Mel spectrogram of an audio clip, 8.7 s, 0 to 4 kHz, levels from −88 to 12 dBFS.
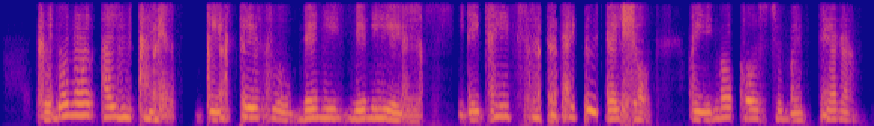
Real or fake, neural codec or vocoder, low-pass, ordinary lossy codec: fake; codec, 16 kHz, 0.5 kbps, FreqCodec, smaller model; 3.6 kHz; AAC, 32 kbps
